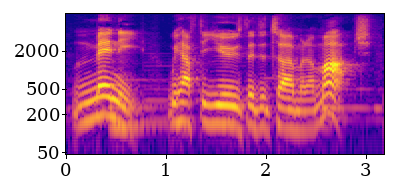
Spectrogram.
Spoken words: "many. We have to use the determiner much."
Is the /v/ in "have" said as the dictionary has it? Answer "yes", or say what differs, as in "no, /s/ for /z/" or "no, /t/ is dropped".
no, /f/ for /v/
